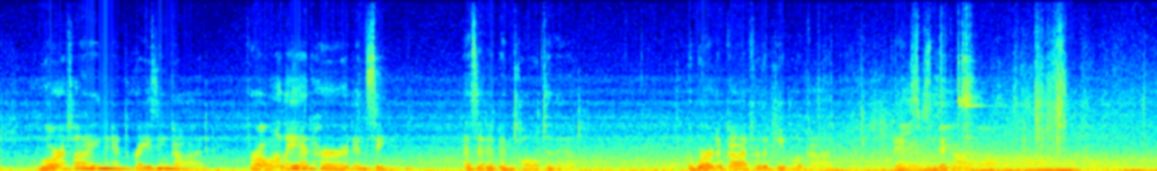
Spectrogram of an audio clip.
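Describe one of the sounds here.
A young woman speaks calmly into a microphone outdoors.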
